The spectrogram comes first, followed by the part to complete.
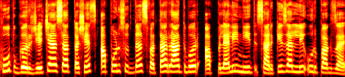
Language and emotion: Goan Konkani, neutral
